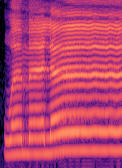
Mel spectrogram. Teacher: Mad tabi'inya fathah panjang pada huruf lam, hamzahnya i satu kata yaitu kata malaikatihi. Maka huruf lam panjang boleh 4 boleh 5 harokat. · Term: mad wajib muttasil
